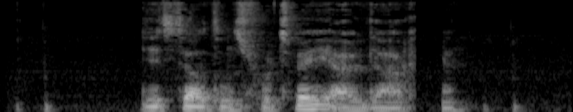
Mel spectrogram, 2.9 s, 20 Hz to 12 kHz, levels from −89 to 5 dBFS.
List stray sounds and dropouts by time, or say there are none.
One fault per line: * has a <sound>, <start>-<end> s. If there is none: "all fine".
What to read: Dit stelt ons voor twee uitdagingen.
* has a dropout, 2.1-2.2 s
